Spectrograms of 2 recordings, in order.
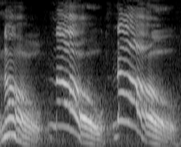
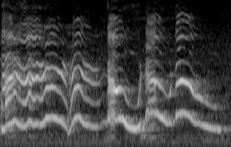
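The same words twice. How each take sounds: First: The pitch stays lower, not squeaky. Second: The pitch goes up into a squeaky voice. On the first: A man is denying something. "that's not really Mickey Mousey" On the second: The speaker is lying under anxiety. "they start to go up"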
